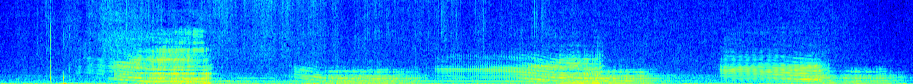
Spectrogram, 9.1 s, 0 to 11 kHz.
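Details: Red deer stags roar in deep, drawn-out, rasping bellows, repeated in bouts during the 2019 rut in the forest.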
